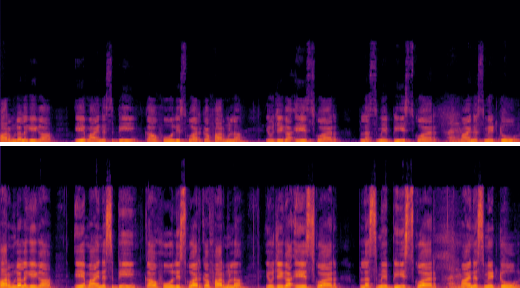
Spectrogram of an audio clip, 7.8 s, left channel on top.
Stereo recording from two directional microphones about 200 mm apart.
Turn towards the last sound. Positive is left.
turn(degrees=-35)  # may be behind; listen again after turning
